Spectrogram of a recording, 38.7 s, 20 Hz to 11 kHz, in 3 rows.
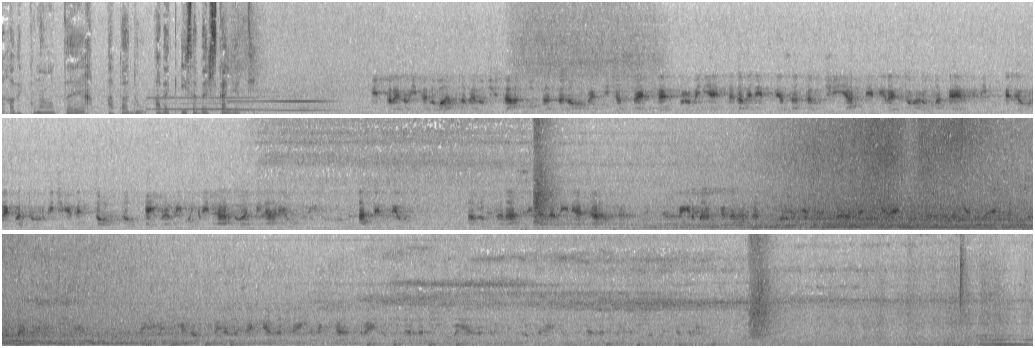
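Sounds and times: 
speech: 0:00.0 - 0:03.3
indistinct voices on a subway platform: 0:00.0 - 0:04.2, 0:15.9 - 0:35.5
subway train rumbling into the station: 0:00.0 - 0:38.6.

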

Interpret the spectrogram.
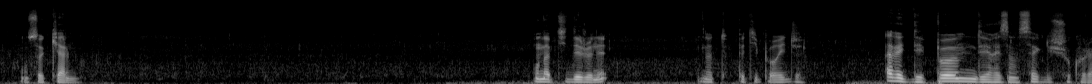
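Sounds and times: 
water trickling from hanging camping water bag: 0:00.0 - 0:10.9
speech: 0:00.3 - 0:00.9, 0:05.4 - 0:06.2, 0:07.0 - 0:08.2, 0:08.8 - 0:10.9.

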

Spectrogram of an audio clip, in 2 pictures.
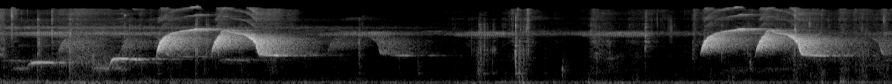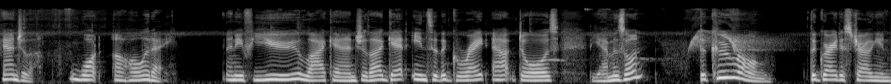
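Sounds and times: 
insects: 0:00.0 - 0:17.8
screaming piha whistled call in the Amazon: 0:00.3 - 0:03.2, 0:07.0 - 0:08.6, 0:15.4 - 0:16.8
speech: 0:09.0 - 0:17.8.

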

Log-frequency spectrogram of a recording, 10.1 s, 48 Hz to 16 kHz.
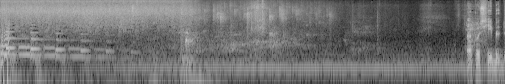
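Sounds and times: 
brief squeaky tonal whine: 0:00.0 - 0:01.1
water streaming steadily from a shower: 0:00.0 - 0:06.9
speech: 0:09.5 - 0:10.0.

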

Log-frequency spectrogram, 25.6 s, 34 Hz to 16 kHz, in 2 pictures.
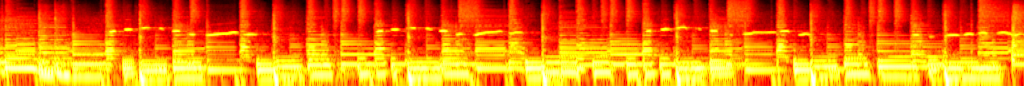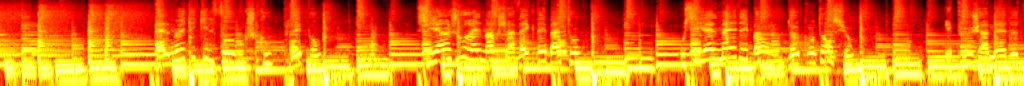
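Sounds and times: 
full band accompaniment with a driving beat: 0:00.0 - 0:25.6
loud human whistling melody: 0:01.3 - 0:03.4, 0:04.6 - 0:06.8, 0:07.8 - 0:10.4, 0:11.4 - 0:13.2
speech: 0:18.8 - 0:20.4, 0:21.3 - 0:25.6.

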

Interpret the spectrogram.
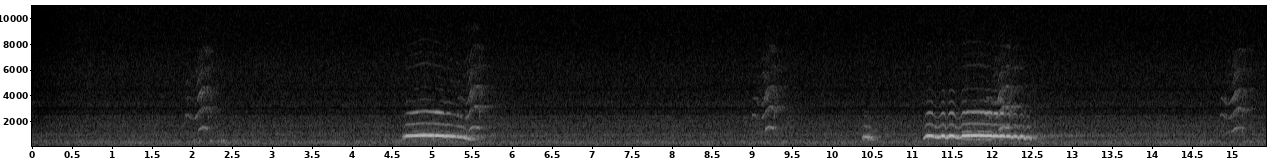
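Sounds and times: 
tawny owl Strix aluco hooting at Etang de Beaumont, Drôme: 0:04.6 - 0:05.8, 0:10.4 - 0:12.9.

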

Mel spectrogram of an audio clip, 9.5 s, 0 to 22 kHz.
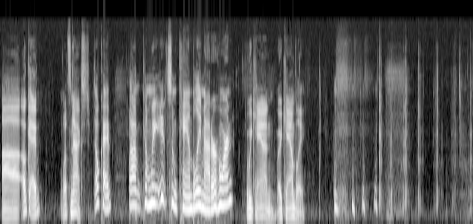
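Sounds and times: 
speech: 0:00.0 - 0:07.9
chewing and grinding of cough drop: 0:07.5 - 0:09.4
hard herbal cough drop crunched between the teeth: 0:07.6 - 0:09.4.

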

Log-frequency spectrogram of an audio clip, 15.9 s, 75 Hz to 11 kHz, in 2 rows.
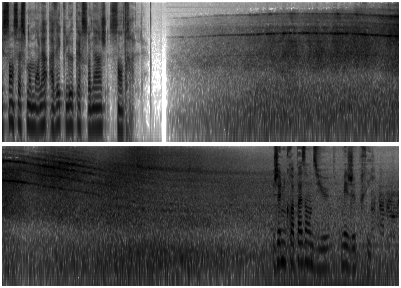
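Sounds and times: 
speech: 0:00.0 - 0:02.7, 0:13.4 - 0:15.8
airplane engine drone inside cabin 15,000 feet above Massachusetts: 0:03.5 - 0:15.8.

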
